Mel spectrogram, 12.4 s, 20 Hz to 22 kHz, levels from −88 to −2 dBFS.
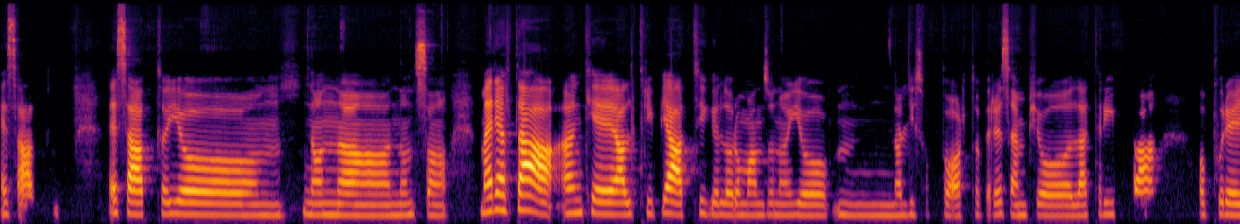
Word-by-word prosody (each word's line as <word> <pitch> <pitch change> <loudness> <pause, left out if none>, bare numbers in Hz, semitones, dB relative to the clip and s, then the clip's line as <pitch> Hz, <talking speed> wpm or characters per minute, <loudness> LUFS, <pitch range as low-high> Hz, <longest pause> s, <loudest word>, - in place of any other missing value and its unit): Esatto, - - -4 0.5
esatto. 210 -1 +2
Io, 210 0 -4
mhmm, 195 -2 -1 0.2
non, 195 -2 -5
uhm, 190 -1 0
non 190 +2 -10
sono 190 -2 -4 0.3
ma 235 - +2
in - - +6
realtà 275 -5 +7
anche 220 -1 -1
altri 205 +1 0
piatti 210 0 +3
che 200 -1 -9
loro 195 0 -6
mangiano, 195 0 -8
io, 185 -1 -6
mhmm, 185 -1 -15
non 190 0 -9
li 200 +1 -15
sopporto, 195 0 -9
per 195 - -13
esempio 185 -2 -6
la 185 +1 -4
trippa, 205 +1 -10 0.6
oppure 200 0 -6
195 Hz, 130 wpm, -19 LUFS, 190-210 Hz, 0.6 s, realtà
